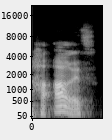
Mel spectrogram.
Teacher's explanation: the letter aleph in haaretz, which has always been non-guttural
